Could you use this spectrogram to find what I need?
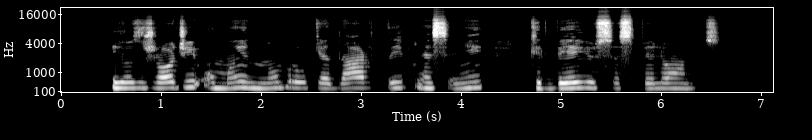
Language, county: Lithuanian, Vilnius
